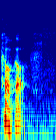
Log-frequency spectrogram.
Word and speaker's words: korko: language is called samlore Coco um actually the spelling when it's transliterated into English has a lot more R's in it than actually are pronounced in the khmeri language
